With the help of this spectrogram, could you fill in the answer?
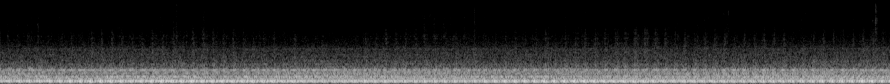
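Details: Steady grinding drone with a whining edge while driving, starting the day after the wheel bearings were replaced; louder on acceleration, vibrates the whole car, and silent when braking to a stop. A rotating part, source unclear.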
